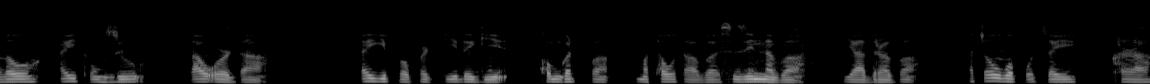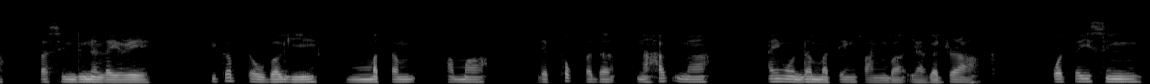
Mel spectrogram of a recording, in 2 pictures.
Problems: background sounds at intervals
